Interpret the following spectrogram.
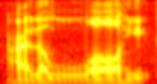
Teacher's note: لفظ اللہ کے لام کو موٹا، اس سے پہلے زبر ہے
